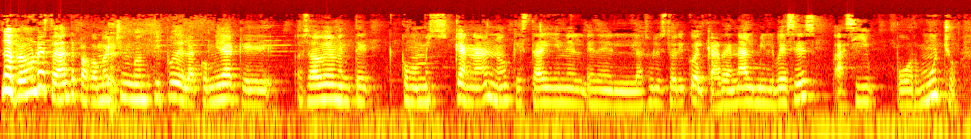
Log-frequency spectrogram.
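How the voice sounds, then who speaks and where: Fairly quick, hardly pausing, a woman's medium-pitched voice with ordinary pitch variation over noticeable background noise. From Mexico, Puebla. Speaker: podcast co-host. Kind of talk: casual chat.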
